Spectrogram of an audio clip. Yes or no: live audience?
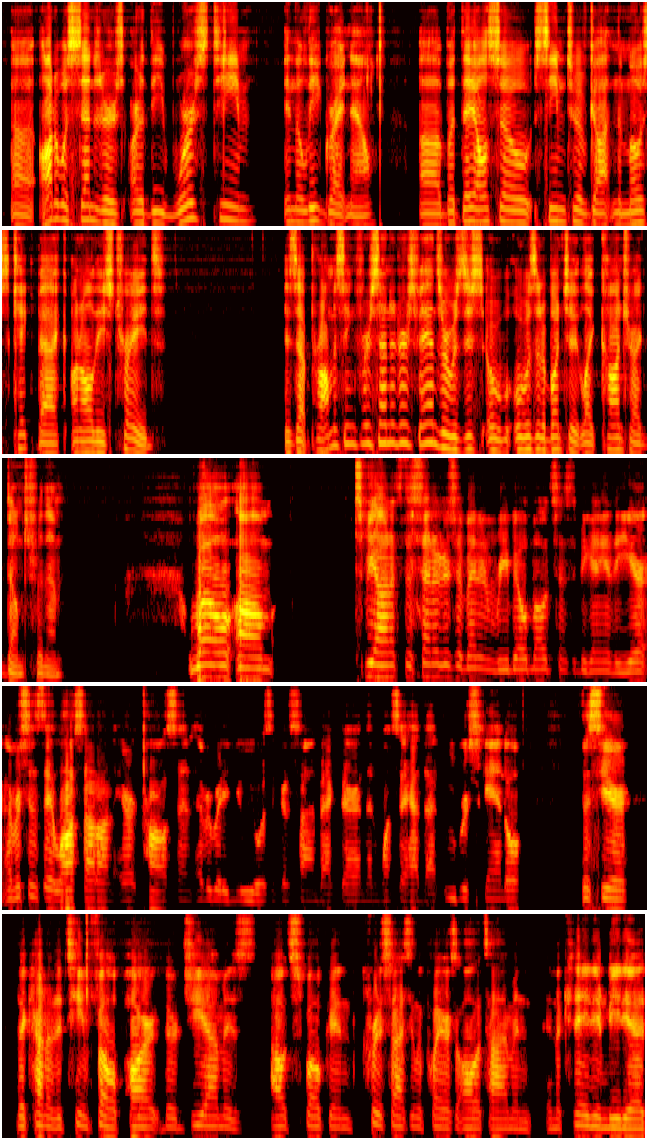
no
